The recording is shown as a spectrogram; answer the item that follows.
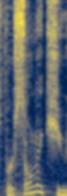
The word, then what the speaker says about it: Persona Q: the case is because Persona Q took a lot of its gameplay elements from those games and the last syllable Q sounds like the letter Q hamaru in Persona 3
